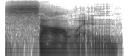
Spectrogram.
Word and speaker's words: Samhain: Not gonna lie, I've read it and used to pronounce it that way until I heard it said, and it is Samhain.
